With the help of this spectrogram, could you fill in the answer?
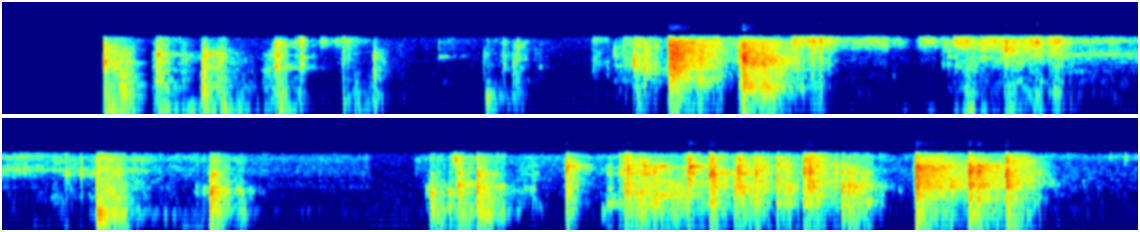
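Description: Pots clang and clatter in irregular bursts of sharp knocks, some quick and rapid, others spaced out with short pauses between, at a moderate loudness with no talking.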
